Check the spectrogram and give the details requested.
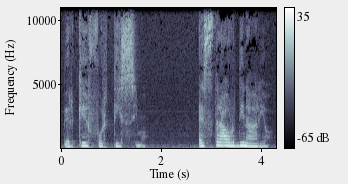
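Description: A woman acting an anguished, mentally ill, lovelorn woman in a theatrical dramatic monologue, with an intense, deliberate delivery. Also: mid-range voice, fairly even intonation, darkish tone, slightly rough. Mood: withdrawn, defiant.

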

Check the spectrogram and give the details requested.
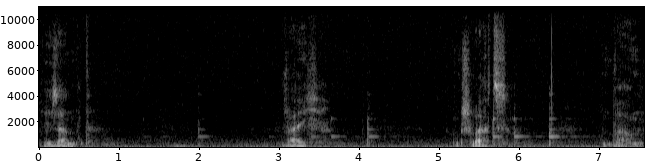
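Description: Sinister ship's captain, extremely low voice, heavy gravelly creak, terse commands, 1950s radio drama, music underneath. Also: male voice, lively intonation, drawn-out words, pauses often, heavily acted. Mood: hushed, uneasy. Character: grim, sinister ship's captain with a grown son.

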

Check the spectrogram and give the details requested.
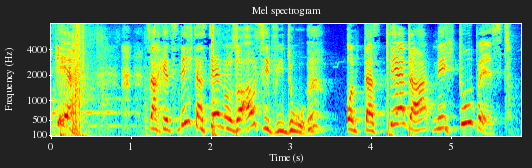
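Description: An actress playing a hot-tempered, foul-mouthed, bossy countrywoman in a German radio drama, blunt and commanding with a rough voice. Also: sits high, very animated, unhurried, faint music behind. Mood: angry, threatening.

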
